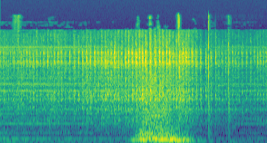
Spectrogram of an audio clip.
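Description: Studio-logo sound effects played backwards: a long noisy wash with a louder low rumbling swell about two seconds in.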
